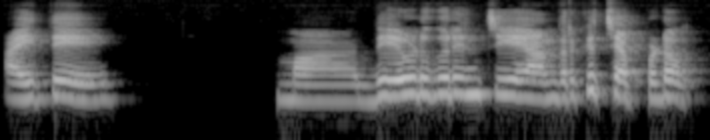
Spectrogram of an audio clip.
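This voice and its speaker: A woman's voice: on the high side, fairly even intonation, unhurried, a little mellow. A woman giving a personal faith testimony as a church member, telling her story in an earnest, conversational way.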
